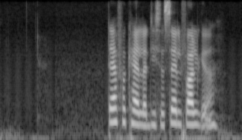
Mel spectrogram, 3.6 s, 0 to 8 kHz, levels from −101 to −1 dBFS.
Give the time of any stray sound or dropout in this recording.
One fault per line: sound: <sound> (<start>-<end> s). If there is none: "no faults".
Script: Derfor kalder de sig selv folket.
no faults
